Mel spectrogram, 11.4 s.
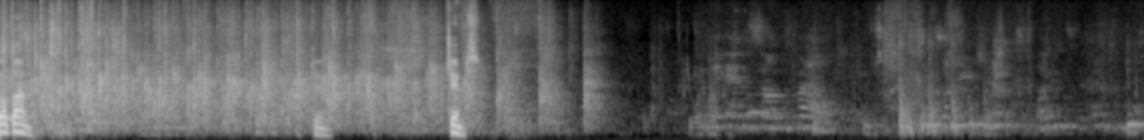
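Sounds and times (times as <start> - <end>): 
speech: 0.0 - 0.4, 3.1 - 3.4, 4.5 - 4.9
audience applause: 0.0 - 6.0.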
